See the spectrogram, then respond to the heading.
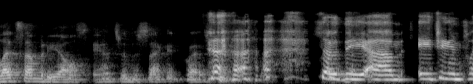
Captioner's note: laughs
